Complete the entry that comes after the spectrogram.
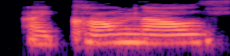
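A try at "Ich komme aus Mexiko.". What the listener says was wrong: Ich Nada más valdría, hay que corregir el ich, porque me lo dices como ay, como en inglés, creo. Ich, ich. Sí, tu i la estás pronunciando ay.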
